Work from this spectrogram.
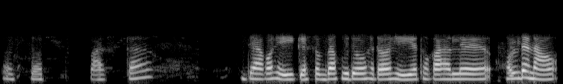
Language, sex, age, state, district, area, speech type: Assamese, female, 18-30, Assam, Dhemaji, urban, conversation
